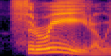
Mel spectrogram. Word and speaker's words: three: three라고 읽어야 되죠.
